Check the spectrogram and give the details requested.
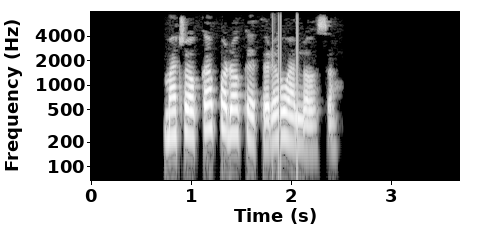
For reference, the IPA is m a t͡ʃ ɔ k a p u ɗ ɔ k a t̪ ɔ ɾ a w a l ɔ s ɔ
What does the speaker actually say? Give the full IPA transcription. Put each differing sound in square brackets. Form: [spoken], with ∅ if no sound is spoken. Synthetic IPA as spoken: m a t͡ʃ ɔ k a p [ɔ] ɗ ɔ k [ɛ] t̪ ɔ ɾ [ɛ] w a l ɔ s ɔ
